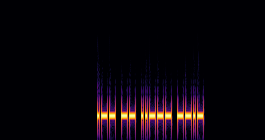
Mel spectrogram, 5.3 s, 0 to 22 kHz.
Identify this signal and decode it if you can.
Morse code, heard as a keyed tone, about 30 wpm, 700 Hz. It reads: WM2Q
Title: USA Call Signs - 4 Characters - Repeated 2x - 30wpm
